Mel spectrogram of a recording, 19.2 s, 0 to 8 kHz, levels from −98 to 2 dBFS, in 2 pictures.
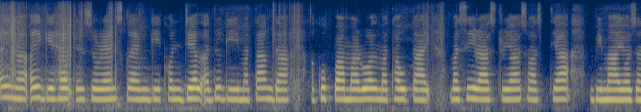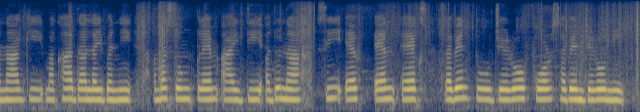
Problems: none marked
